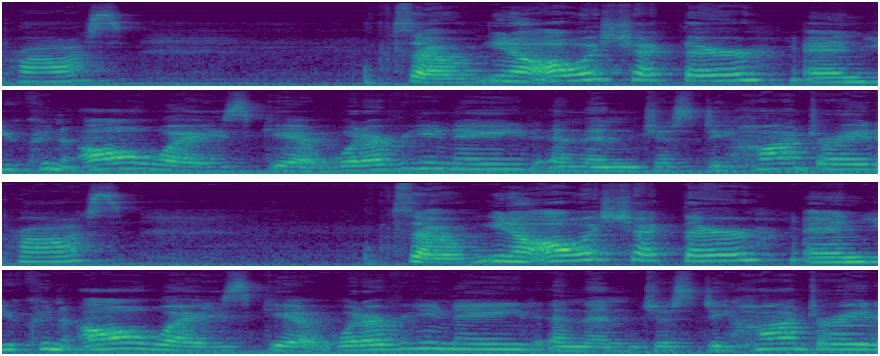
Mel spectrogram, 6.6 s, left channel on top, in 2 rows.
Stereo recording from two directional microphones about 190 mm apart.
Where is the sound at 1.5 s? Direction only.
25° right (ahead or behind).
